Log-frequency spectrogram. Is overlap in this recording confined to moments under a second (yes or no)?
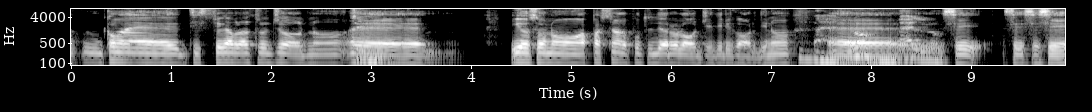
no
